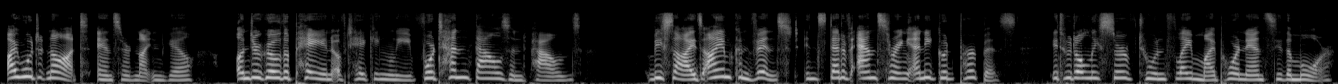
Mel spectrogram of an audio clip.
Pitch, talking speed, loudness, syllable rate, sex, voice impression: 250 Hz, 160 wpm, -23 LUFS, 5.2 syllables/s, female, very feminine, young, very thin, very tensed, powerful, slightly soft, very clear, very fluent, cute, intellectual, very refreshing, sincere, calm, friendly, reassuring, unique, slightly elegant, wild, sweet, very lively, strict, intense, slightly sharp, light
